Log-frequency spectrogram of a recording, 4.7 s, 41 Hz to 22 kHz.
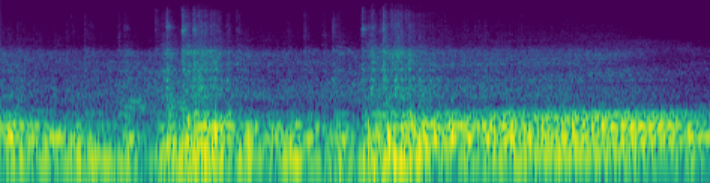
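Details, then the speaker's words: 1957 Chevrolet Bel Air V8, thought to be totally out of adjustment after being taken completely apart; big burble through throttle blips with uneven, lumpy pulses; rough running, cause not yet confirmed. "doesn't run great that's why it's here for grumpa"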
